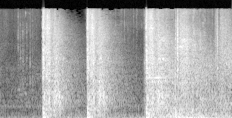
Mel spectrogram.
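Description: Pistol shots ring out loudly with echoing reverberation.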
